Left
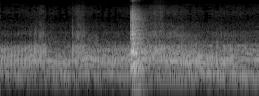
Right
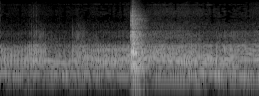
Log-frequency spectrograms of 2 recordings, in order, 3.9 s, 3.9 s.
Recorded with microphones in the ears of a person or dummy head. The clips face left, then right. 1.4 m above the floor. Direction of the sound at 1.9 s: 15° left (ahead or behind).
